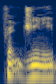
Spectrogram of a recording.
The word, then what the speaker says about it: Jinni: It's pronounced Print Genie, but it's spelled oddly.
